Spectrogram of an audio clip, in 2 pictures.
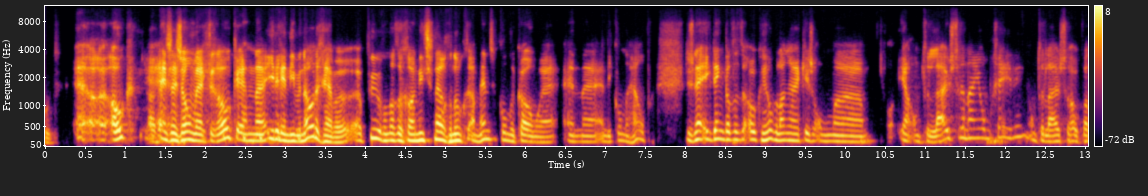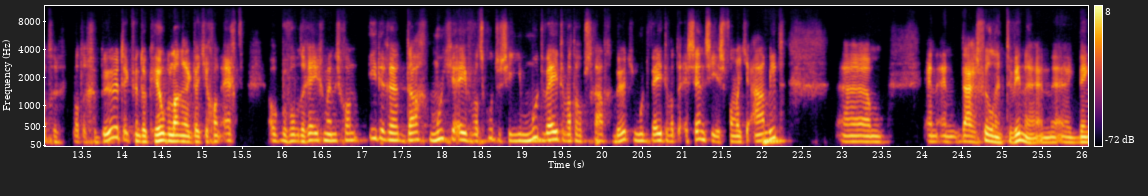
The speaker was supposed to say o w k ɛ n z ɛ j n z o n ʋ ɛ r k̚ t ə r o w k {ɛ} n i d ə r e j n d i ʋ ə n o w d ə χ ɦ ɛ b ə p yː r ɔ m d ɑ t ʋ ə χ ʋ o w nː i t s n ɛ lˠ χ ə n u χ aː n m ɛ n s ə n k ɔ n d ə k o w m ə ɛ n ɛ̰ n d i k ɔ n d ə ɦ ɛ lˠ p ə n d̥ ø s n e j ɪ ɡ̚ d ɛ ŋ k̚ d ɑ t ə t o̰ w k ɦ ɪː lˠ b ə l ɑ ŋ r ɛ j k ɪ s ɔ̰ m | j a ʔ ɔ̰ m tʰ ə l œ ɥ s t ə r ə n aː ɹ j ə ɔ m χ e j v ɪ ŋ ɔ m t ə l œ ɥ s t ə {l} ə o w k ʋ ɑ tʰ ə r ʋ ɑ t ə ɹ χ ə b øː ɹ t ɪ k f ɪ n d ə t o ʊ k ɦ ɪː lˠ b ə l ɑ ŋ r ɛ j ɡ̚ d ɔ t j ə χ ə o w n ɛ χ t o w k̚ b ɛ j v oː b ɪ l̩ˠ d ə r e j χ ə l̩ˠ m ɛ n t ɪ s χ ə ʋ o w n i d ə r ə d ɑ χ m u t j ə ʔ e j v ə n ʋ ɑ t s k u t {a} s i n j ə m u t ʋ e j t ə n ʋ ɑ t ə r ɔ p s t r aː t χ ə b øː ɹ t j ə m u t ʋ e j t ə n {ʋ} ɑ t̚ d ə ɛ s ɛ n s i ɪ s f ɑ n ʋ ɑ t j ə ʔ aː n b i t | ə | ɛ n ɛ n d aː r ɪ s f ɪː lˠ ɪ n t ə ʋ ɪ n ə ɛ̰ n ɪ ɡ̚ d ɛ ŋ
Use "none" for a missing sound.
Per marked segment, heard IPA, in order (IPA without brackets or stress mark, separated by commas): ɛ, r, ə, ʋ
